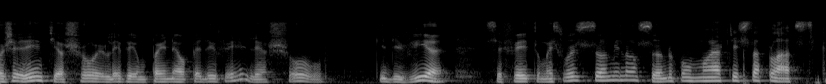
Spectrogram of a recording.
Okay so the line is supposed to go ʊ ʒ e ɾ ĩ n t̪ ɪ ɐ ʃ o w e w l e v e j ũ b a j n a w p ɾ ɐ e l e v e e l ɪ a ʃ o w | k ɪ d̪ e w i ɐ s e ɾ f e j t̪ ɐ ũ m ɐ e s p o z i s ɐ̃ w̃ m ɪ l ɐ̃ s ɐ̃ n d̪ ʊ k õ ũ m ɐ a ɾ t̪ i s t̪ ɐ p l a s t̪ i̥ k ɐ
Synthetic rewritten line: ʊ ʒ e ɾ ẽ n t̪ ɪ a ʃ o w e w l e v e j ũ p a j n ɛ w p ɾ ɐ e l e v e e l ɪ a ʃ o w | k ɪ d̪ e v i ɐ s e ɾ f e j t̪ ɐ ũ m ɐ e s p o z i s ɐ̃ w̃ m ɪ l ɐ̃ s ɐ̃ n d̪ ʊ k õ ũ m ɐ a ɾ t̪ i s t̪ ɐ p l a s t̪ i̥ k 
